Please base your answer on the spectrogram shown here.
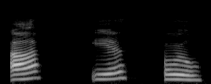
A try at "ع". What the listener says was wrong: आइन आपका सही अदा नहीं हो रहा है, इसकी आपने मशक करनी है खास तौर पे।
